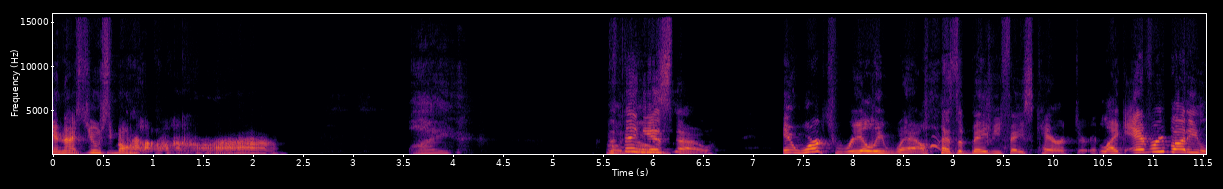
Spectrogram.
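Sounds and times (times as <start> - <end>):
speech: 0.0 - 1.5, 3.6 - 4.2, 5.5 - 6.7, 7.3 - 11.5
person growling like a dog: 0.7 - 2.3.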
